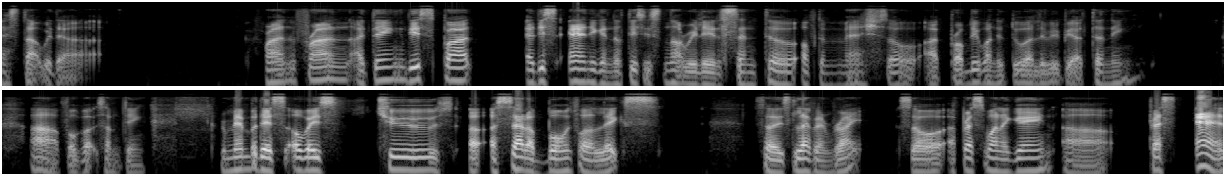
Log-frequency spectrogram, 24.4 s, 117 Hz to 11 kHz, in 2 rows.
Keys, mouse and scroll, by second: 1.0 click, 10.4 r, 14.9-22.2 middle drag.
